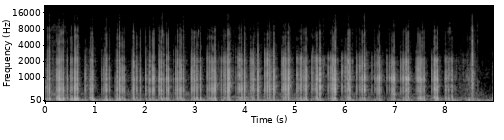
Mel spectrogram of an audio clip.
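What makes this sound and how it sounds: Fingertips rapidly scratch and rub the cover of a small kraft cardboard-covered spiral notebook held up close to a microphone. The result is a steady run of dry, papery scratches, about three or four per second in an uneven rhythm, with crisp mid-range texture and no ringing after each stroke.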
